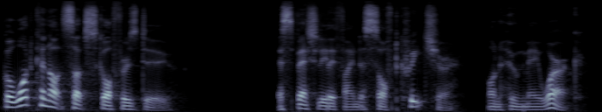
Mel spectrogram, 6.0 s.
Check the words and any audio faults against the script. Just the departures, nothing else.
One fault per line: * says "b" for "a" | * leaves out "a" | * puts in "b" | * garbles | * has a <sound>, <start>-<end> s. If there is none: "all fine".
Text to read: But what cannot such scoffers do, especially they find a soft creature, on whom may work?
all fine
